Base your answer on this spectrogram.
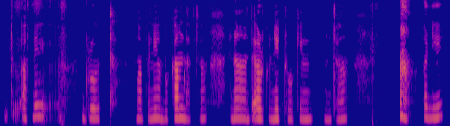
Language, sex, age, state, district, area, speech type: Nepali, female, 18-30, West Bengal, Kalimpong, rural, spontaneous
